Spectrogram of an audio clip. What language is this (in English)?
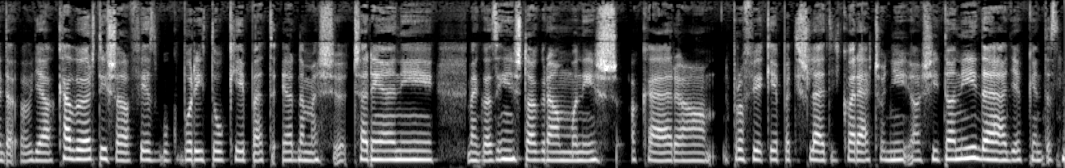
Hungarian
